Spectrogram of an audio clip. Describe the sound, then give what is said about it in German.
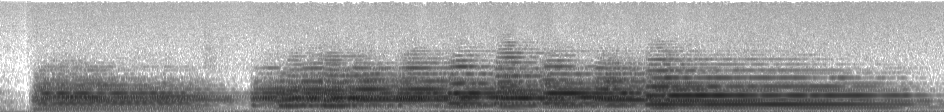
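In an orchestral piece, three horns play a dark, menacing theme that stands for the wicked wolf, in loud, sustained brassy chords, with a brief pause before the phrase swells again and then fades out. No voices are heard. “und den bösen Wolf erkennt ihr an drei drohenden Hörnern.”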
